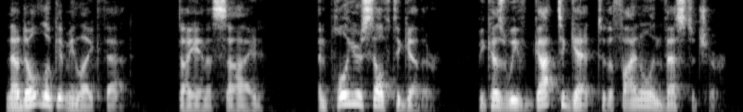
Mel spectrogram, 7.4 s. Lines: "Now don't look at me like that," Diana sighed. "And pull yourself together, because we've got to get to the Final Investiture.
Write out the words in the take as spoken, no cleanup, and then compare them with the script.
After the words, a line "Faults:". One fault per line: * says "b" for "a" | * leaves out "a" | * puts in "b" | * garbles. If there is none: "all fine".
"Now don't look at me like that," Diana sighed. "And pull yourself together, because we've got to get to the Final Investiture.
Faults:
all fine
